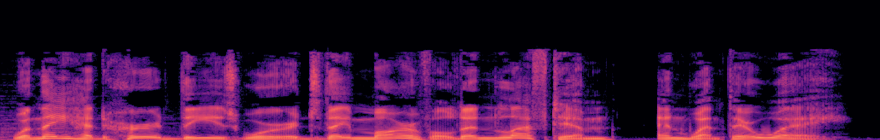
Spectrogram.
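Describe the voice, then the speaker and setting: Male narrator, formal scripture reading, measured phrases, lively intonation, mid-range voice, soft music behind. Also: mid-range voice, no room sound, studio quality.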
